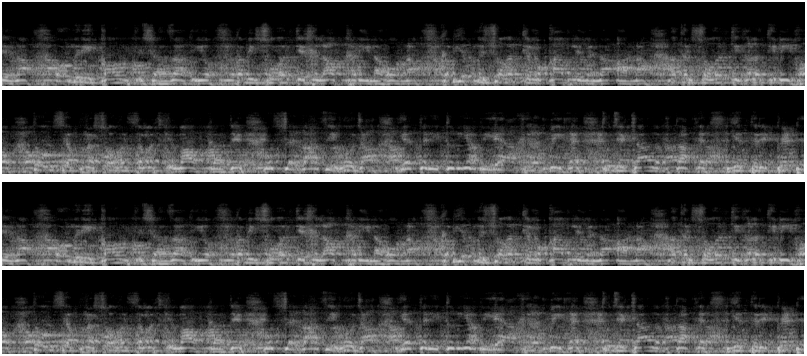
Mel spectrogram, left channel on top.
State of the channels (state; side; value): identical; both; correlation 1.00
